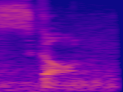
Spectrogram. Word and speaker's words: scone: actually would pronounce it scone because once it's scone it's gone a lot of people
